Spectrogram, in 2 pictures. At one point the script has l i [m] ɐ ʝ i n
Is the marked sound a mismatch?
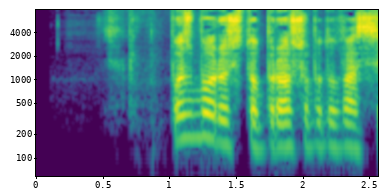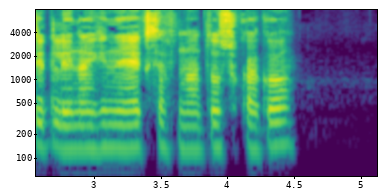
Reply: yes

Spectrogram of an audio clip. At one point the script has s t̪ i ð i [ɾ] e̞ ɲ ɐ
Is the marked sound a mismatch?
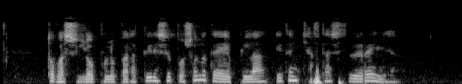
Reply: no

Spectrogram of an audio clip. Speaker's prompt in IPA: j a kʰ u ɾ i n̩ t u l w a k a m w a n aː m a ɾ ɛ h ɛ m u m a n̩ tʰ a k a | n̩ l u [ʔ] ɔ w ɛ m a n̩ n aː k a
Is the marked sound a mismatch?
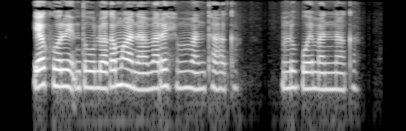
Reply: yes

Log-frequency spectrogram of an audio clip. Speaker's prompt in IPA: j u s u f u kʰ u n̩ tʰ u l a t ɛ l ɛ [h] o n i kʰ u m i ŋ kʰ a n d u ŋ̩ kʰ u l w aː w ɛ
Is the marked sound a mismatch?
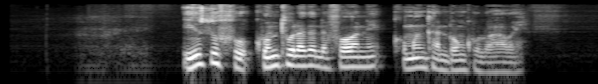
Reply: yes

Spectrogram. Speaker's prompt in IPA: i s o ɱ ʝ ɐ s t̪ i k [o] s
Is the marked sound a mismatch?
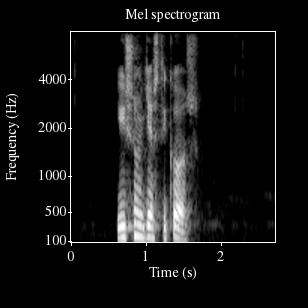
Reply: no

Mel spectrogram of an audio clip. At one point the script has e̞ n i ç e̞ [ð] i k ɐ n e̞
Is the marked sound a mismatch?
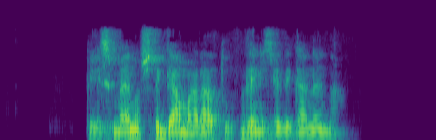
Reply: no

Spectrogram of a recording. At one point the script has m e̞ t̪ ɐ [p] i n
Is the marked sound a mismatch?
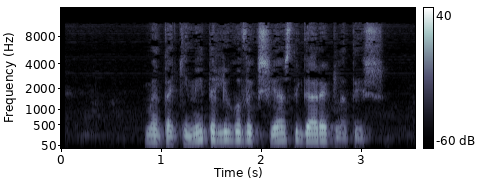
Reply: yes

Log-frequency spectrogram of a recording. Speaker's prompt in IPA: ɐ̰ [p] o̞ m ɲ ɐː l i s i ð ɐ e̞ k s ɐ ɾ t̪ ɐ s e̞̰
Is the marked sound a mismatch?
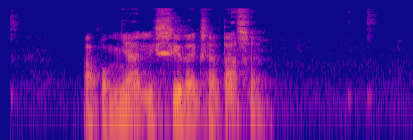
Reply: no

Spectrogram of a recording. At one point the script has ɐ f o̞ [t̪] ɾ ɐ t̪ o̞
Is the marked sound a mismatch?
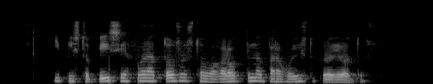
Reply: yes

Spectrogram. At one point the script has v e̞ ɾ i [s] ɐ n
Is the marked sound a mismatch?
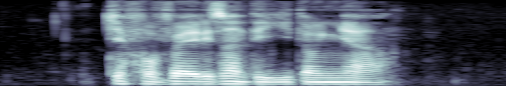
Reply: yes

